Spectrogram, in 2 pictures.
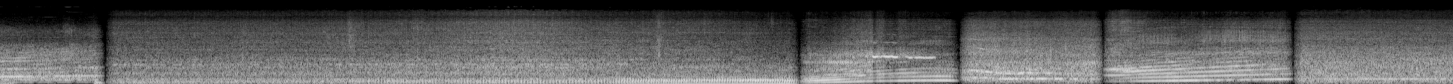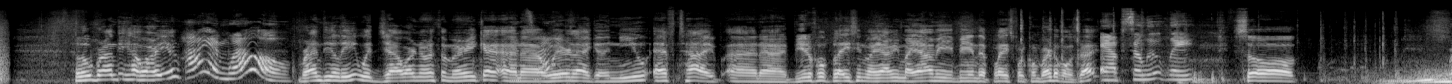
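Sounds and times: car engine accelerating: 0:00.0 - 0:14.6, 0:28.2 - 0:29.0.

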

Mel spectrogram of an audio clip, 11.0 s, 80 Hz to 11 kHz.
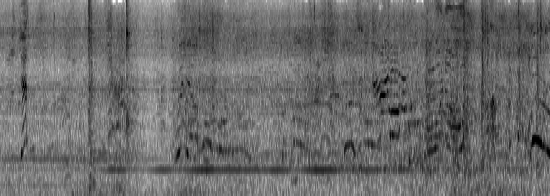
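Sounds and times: ride mechanical tone: 0:00.0 - 0:11.0
children calling out: 0:06.8 - 0:11.0.

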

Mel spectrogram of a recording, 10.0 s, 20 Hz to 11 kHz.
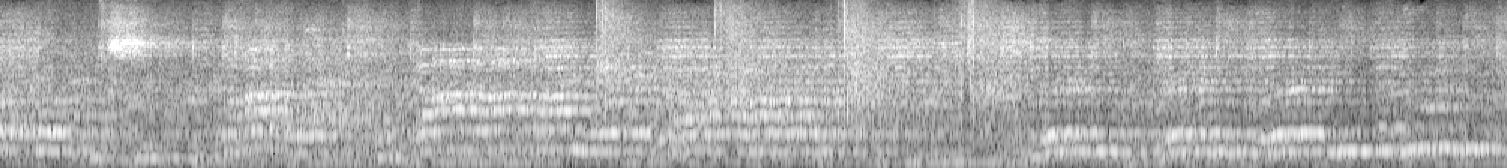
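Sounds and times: woman singing into a microphone: 0:00.0 - 0:05.9, 0:06.8 - 0:10.0
loud backing music: 0:00.0 - 0:10.0.

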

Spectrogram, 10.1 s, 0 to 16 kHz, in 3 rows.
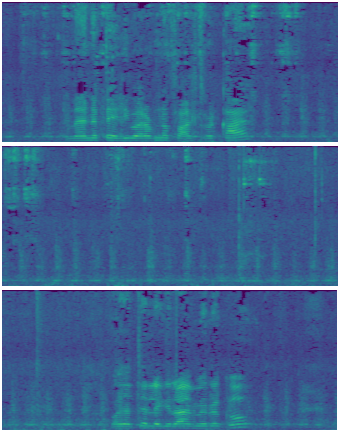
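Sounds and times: electric fan humming: 0:00.0 - 0:10.0.

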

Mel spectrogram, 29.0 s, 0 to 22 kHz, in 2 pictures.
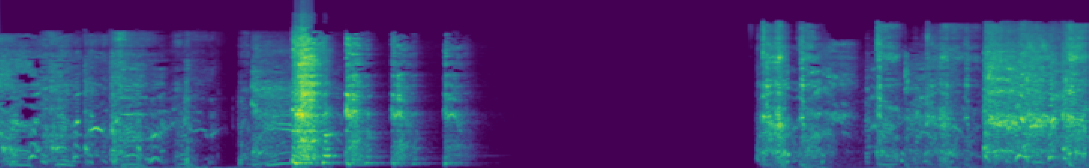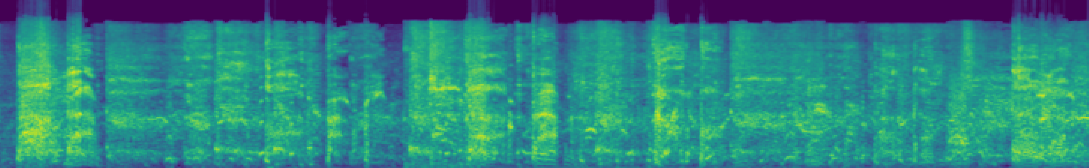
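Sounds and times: person coughing and spluttering: 0:00.0 - 0:02.8, 0:04.0 - 0:06.3, 0:10.1 - 0:29.0.

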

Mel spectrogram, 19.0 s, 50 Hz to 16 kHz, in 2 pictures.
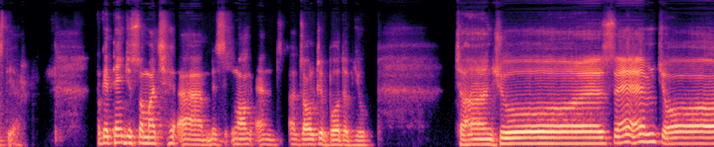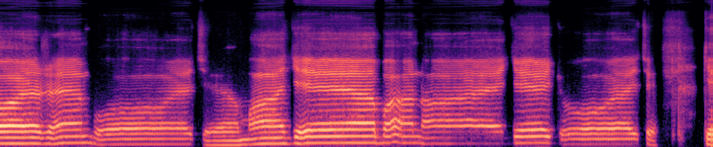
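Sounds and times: man chanting a prayer: 0:00.0 - 0:00.4, 0:01.4 - 0:05.0, 0:06.1 - 0:19.0.

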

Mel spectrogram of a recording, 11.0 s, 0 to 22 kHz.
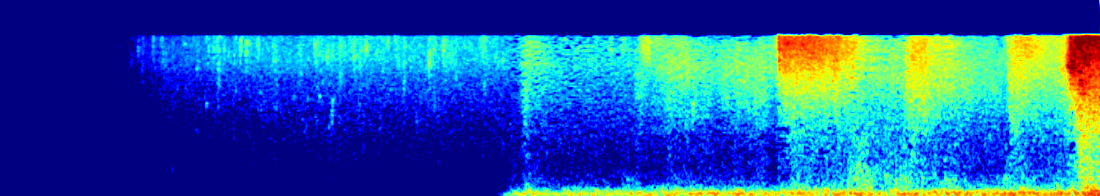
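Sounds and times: faint steady hiss: 0:01.0 - 0:11.0
light pattering ticks: 0:01.4 - 0:05.0.

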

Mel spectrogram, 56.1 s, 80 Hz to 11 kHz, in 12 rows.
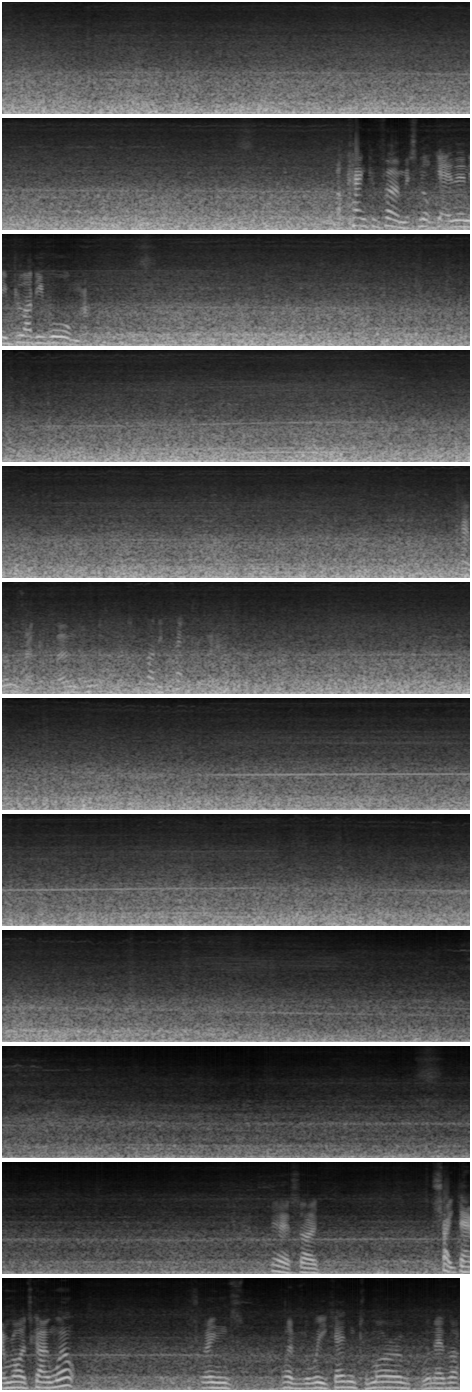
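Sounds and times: motorcycle engine cruising: 0:00.0 - 0:56.0
wind rush on microphone: 0:00.0 - 0:56.0.

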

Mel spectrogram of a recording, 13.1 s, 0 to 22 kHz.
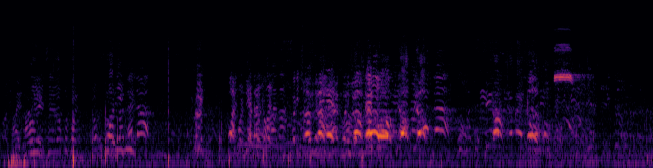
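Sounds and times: players and spectators shouting: 0:03.8 - 0:11.9.

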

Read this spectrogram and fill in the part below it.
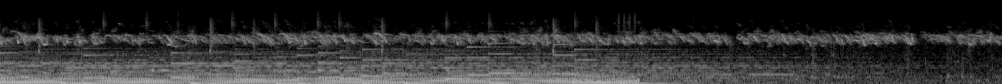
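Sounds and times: baby chicks peeping: 0:00.0 - 0:10.0
background music: 0:00.0 - 0:10.0.

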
